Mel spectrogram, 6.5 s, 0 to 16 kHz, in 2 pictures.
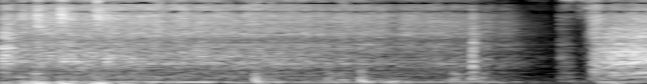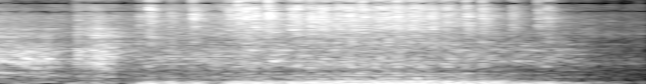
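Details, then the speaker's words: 1974 Dodge W100 4x4 getting a 383 big block swap: the starter cranks at a steady 3-4 beats a second but it never catches. It won't pump fuel after $20 added, though the pump tested good. Owner suspects a clogged pickup sock, admits flooding it and suspects the starter isn't disengaging. "Put $20 of fuel in the tank and it won't pump fuel, like at all. That's weird."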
